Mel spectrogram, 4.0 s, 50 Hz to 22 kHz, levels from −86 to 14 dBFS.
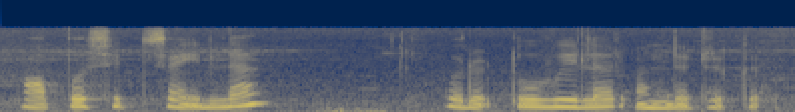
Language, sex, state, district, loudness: Tamil, female, Tamil Nadu, Namakkal, -13 LUFS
